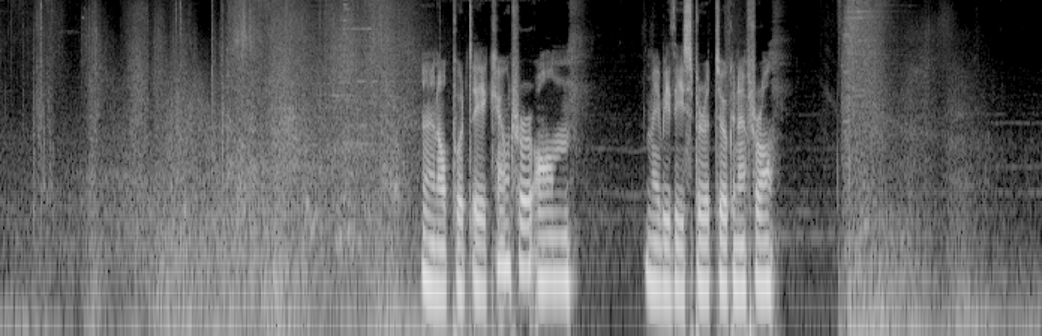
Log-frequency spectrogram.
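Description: A magical whooshing effect sweeps and shimmers.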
